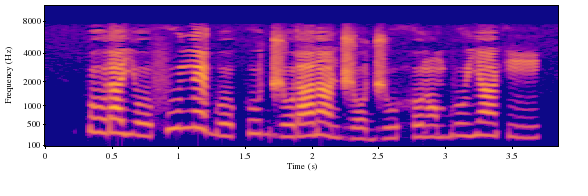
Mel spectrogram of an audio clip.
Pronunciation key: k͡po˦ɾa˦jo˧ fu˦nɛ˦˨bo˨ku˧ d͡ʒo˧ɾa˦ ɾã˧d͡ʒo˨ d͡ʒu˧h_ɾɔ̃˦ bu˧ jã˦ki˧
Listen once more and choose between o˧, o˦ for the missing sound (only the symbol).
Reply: o˦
